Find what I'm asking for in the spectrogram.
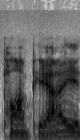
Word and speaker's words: Pompeii: We have a small town nearby that's called Pompeii, spelled Pompeii, but it's pronounced Pompeii in Michigan.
